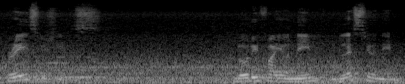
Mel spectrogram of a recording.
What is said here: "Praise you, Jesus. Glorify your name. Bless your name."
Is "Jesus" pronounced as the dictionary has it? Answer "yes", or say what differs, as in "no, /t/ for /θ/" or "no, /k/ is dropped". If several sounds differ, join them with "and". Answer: no, /ʃ/ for /dʒ/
